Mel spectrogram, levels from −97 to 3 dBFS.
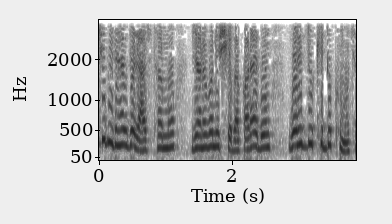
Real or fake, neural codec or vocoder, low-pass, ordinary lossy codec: real; none; 3.6 kHz; none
